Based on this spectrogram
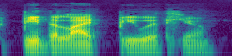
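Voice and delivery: softly murmured blessing; temple clerk's blessing. Acted. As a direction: give a quiet, low blessing as a temple clerk. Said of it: "and goes".

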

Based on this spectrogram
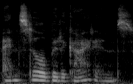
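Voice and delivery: soft whispered aside. Real, not acted. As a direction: breathe it quietly. Quiet interjection whisper.

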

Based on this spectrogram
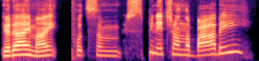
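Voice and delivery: hammed-up Australian accent, high and slow at the end. Shown as a demonstration. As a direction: have another go at an Australian accent, lilting upward. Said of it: "when I do the Australian accent".

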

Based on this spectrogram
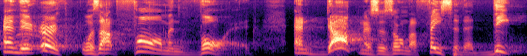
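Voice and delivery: scripture read, deep and measured; booming biblical narration. Acted. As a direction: intone it like Genesis. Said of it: "and I quote scripture".

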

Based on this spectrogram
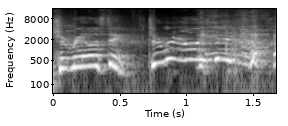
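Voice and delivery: high-pitched playful protest; mock alarm. Player protesting the vivid branding description, mock alarm. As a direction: squeal it in mock panic.

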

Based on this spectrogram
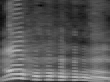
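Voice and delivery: high, loud mock cackle; exaggerated fake laugh of relief; imitated laughter. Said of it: "then they start laughing".

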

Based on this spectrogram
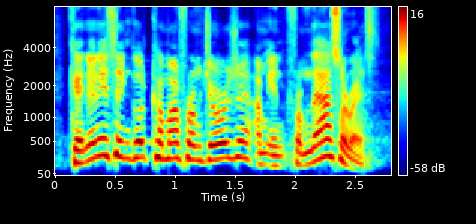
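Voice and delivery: high, loud, fast scoffing question; mock scornful exclaim. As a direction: scoff like a doubter, hammed up. Repeated joke quote.

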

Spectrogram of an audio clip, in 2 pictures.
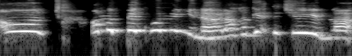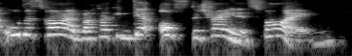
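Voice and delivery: high-pitched retold protest; indignant retort. Passenger insisting she can get off the train, indignant. Acts out own protest to him.

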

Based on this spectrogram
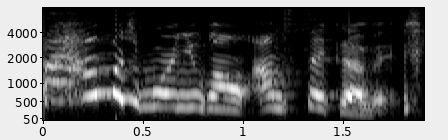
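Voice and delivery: mock exasperated friend.

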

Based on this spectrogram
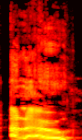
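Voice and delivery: high, loud, hammed-up British hello; a silly British voice actor's hello; mock British trooper. Voice actor's first line as trooper, hammed-up British. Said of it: "you're doing their voices".

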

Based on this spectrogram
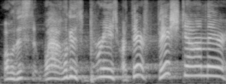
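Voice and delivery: high-pitched imitation of an amazed small child; over-the-top wonder. Little son marvelling at a bridge, imitated over-the-top wonder. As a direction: gush like a thrilled toddler, drawing out the end. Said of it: "just over the top".

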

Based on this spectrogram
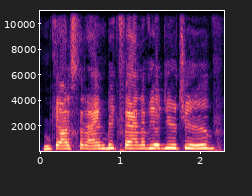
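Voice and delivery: put-on high squeaky young boy voice, eager and loud; squeaky kid gamer. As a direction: play an overexcited twelve-year-old fan. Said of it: "it's fucking screeching through my ears".

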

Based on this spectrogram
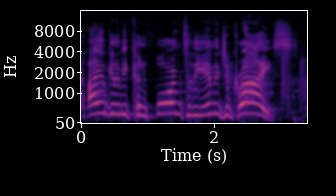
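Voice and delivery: loud, high-pitched fiery preaching; booming motivational speech. Acted. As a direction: preach it out to the whole church. Preaching at full force.

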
